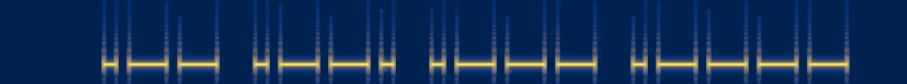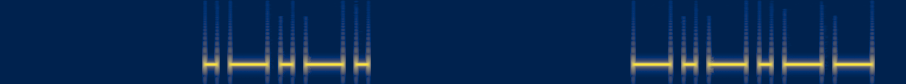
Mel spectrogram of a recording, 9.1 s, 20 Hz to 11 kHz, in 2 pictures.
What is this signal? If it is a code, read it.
Morse code, heard as a keyed tone, about 19 wpm, 800 Hz. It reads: WPJ1 <AR> !
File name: Difficult Combos / Difficult Combos-mp3s / WPJ WPJ1 @18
